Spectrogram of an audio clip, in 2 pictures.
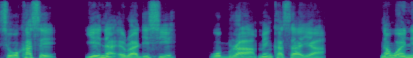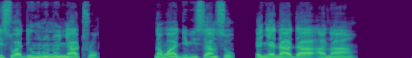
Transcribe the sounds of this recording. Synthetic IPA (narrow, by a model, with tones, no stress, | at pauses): sɛ˨wɔ˨kʰã˦sɛ˨ | je˨˦nã˨ʔæ˨wa˨dɪ˦sɪ˨ɛ˨ | wʔɔ˨bɾa˦˨mɪ̃˦ŋ̩˦kʰa˨sa˦˨jɛ˦a̰˨ | nã˦wɔ̃˨a˨nĩ˦sʊ˨a˨dɪ˦hũ˦nʊ̃˦nʊ̃˦˨ɲã˦tʰɾɔ̰˨ | nã˦wɔ̃˨a˨di˦bi˨sa˦n̩˦sʊ˦ | ɛ˨ɲɛ˦nã˨da˦˨ʔa̰˨nãː˦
